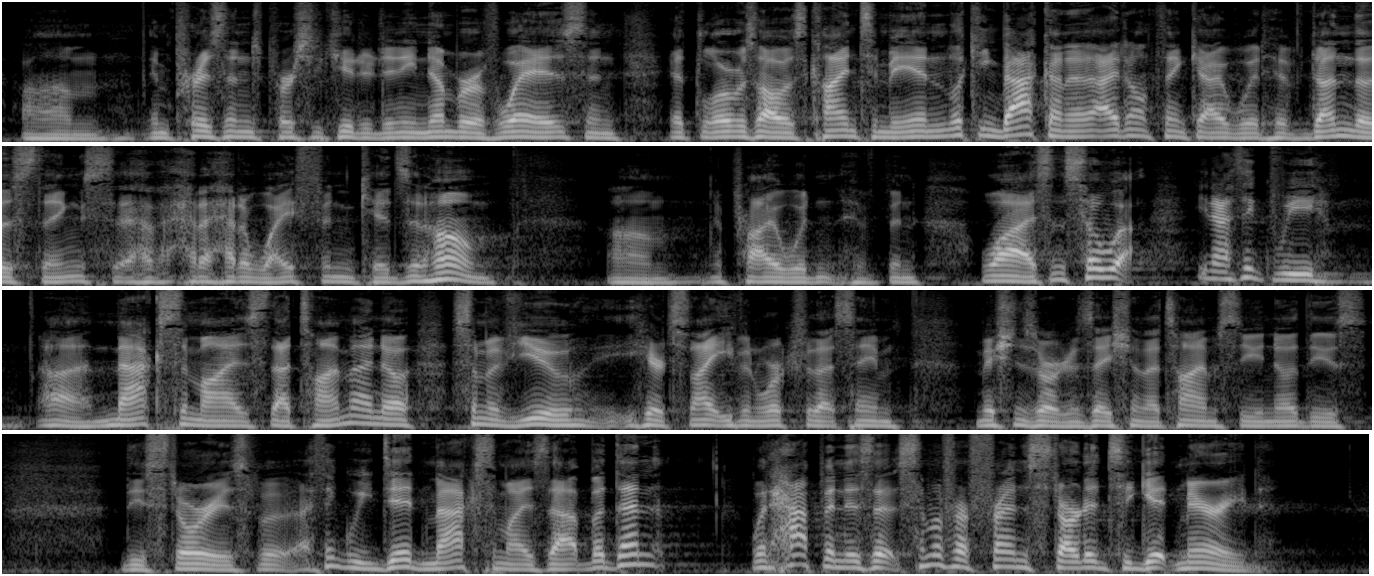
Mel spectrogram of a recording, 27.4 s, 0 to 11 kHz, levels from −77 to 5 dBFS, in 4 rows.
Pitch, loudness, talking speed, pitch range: 115 Hz, -23 LUFS, 220 wpm, 105-135 Hz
